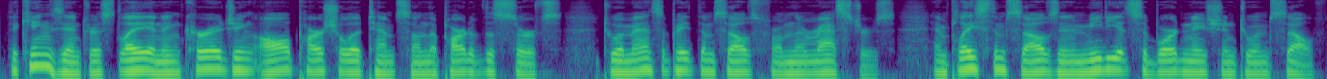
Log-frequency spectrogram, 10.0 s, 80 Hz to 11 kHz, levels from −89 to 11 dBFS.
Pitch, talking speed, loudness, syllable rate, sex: 125 Hz, 175 wpm, -18 LUFS, 5.9 syllables/s, male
